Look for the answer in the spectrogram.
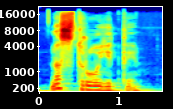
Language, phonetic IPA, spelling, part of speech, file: Ukrainian, [nɐˈstrɔjite], настроїти, verb, Uk-настроїти.ogg
- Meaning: 1. to tune 2. to prepare oneself 3. to dispose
